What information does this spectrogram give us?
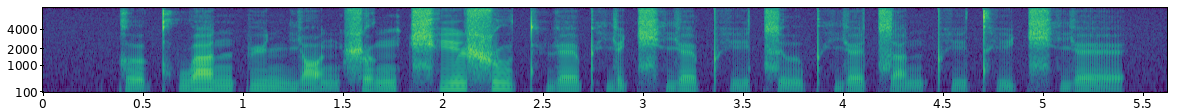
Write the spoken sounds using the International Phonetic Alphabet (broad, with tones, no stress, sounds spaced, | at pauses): k ɤ̰˨˩ kʰ w a˥ n p y˥˩ n j ɑ̰˨˩ ŋ ʂ ɤ˥ ŋ t͡ɕʰ i˥ ʂ u˥˩ t̪ʰ ɥ ɛ˥ pʰ j ɛ˨ t͡ɕʰ j ɛ˥˩ pʰ i˧˥ t͡s ɹ̩˨˩ pʰ j ɛ˥ t͡s a˧˥ n pʰ i˧˥ t̪ʰ i˧˥ t͡ɕʰ j ɛ˥˩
